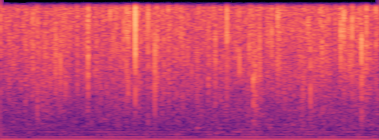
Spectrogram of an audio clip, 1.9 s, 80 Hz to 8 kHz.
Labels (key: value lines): label: biophony, midshipman
recorder: SoundTrap 500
